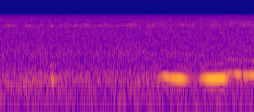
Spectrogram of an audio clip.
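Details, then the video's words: Juriti dove coo arriving after a quiet start: three low notes, falling then steady then level, the last note running to the end, over soft background hiss. "O Canto da juriti"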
